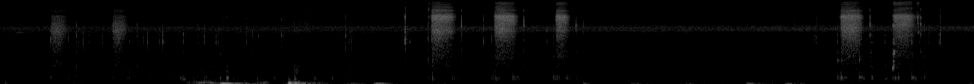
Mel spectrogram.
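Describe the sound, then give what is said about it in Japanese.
A spray bottle mists water in a generous amount: several short, soft hissing puffs, often in quick pairs with quiet gaps between. The sound is faint overall, with light rustling between sprays. “霧吹きしますね。すぐ乾きそうですから少し多めに。”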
